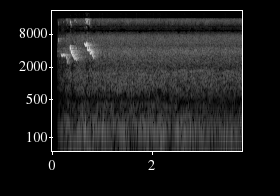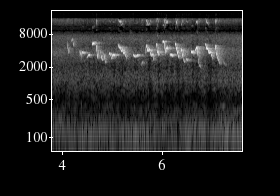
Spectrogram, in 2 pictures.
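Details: Lemon-bellied white-eye from Lombok singing: a short burst of high, sharply falling whistled notes, a pause, then a faster run of slurred downward chirps, over a steady low hum.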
